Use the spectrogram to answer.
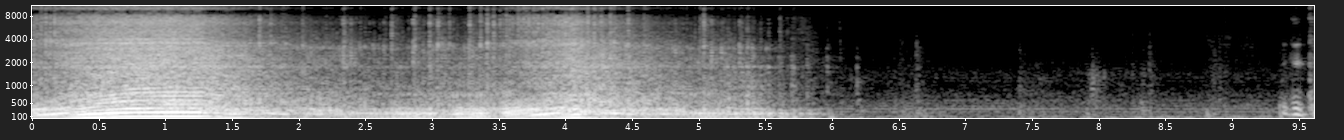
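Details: Stihl BR430 two-stroke blower, sat for an unknown time, started on choke, before idle was turned up and carb tuned: revs surge and sag in uneven waves, then stumble and nearly die; rough running that keeps wanting choke.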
